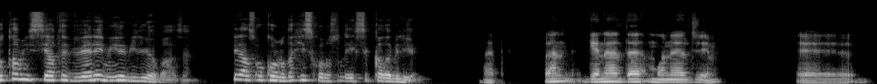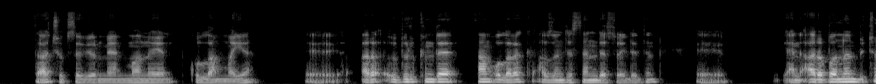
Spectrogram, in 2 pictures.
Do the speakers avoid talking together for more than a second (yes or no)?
yes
